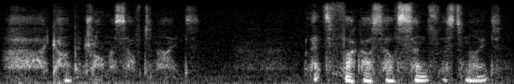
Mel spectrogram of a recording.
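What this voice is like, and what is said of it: Whispering. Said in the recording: “whispering in your ears”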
